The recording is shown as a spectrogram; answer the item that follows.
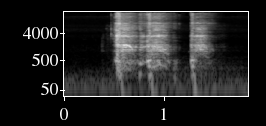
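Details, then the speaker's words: Sick adult with an ongoing cough, taking cough syrup, sniffly: two harsh, explosive cough bursts in quick succession, the first longer and rougher, in a quiet room. "But I have been coughing quite a lot this morning and as you can hear sniffly."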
